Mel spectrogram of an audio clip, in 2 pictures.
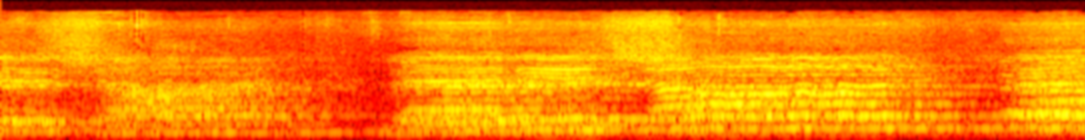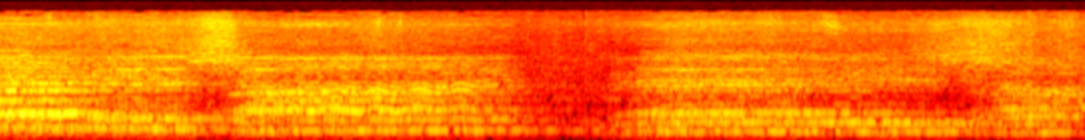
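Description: Unaccompanied singing in slow, sustained phrases of about three seconds each, with short breaks between them and a slight vibrato on the held notes.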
